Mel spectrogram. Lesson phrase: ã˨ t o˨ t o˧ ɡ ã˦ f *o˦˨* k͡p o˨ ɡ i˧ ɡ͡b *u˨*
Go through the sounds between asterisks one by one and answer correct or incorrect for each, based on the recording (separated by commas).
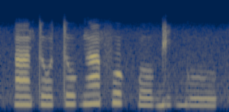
correct, correct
